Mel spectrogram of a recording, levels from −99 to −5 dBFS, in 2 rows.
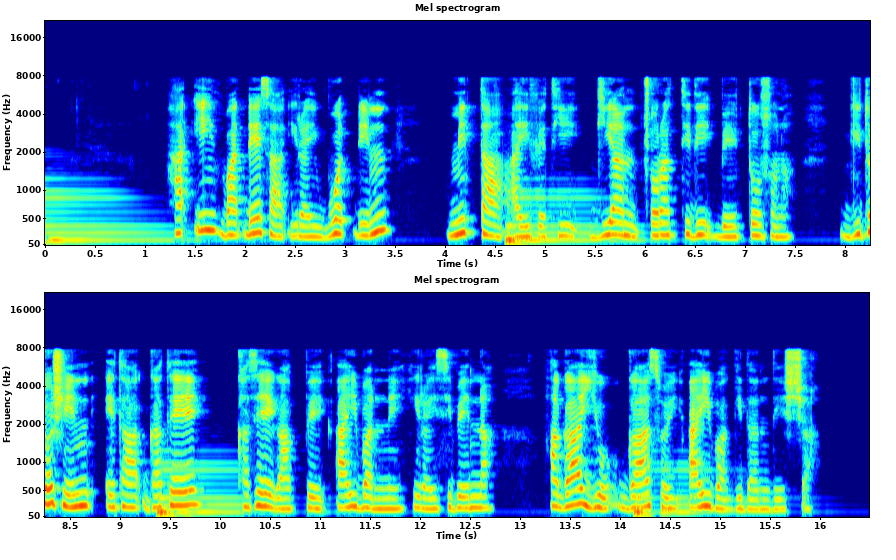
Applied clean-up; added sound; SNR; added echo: neural mask model RNNoise.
